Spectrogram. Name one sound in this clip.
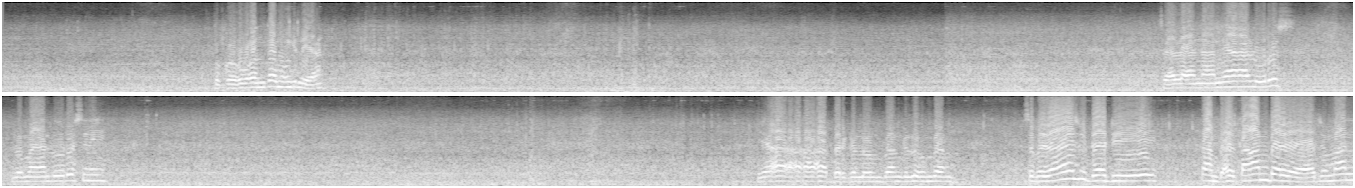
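A motorcycle engine hums steadily as it rides along a road.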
